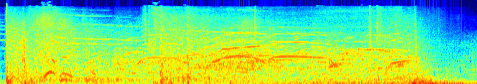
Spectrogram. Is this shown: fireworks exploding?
yes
